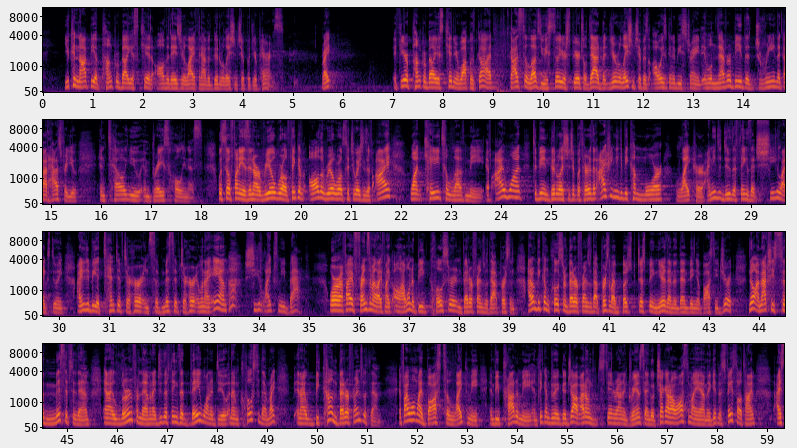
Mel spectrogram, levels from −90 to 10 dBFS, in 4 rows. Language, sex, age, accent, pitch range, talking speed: English, male, 30-49, American, 130-170 Hz, 260 wpm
